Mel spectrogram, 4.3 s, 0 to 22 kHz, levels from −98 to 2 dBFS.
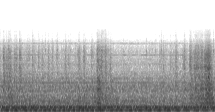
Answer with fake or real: real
